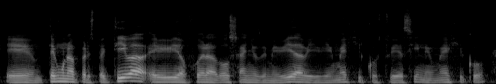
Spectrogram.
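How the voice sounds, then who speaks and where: A man's voice: lowish voice, quick pace, a little mellow. A man from Guatemala with a Guatemalan accent, a film director answering interview questions in an earnest, reflective way with frequent hesitations. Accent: Guatemalan Spanish.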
